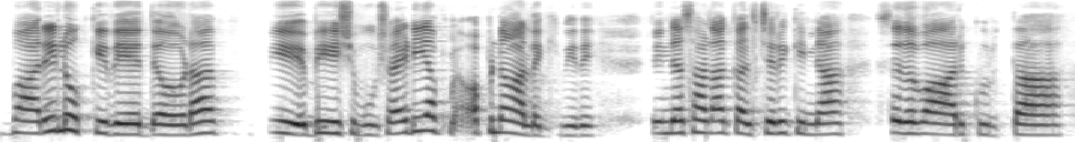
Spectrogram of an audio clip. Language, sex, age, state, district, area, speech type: Dogri, female, 18-30, Jammu and Kashmir, Samba, rural, spontaneous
